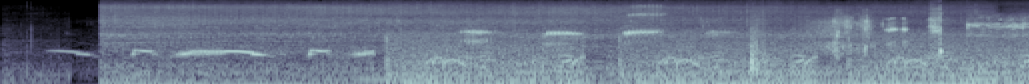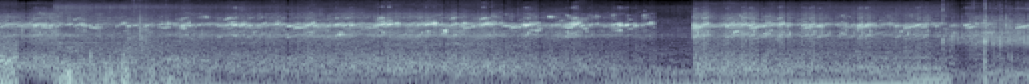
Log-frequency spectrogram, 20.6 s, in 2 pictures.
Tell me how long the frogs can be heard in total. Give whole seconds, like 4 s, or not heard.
16 s.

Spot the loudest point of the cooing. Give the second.
2 s.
